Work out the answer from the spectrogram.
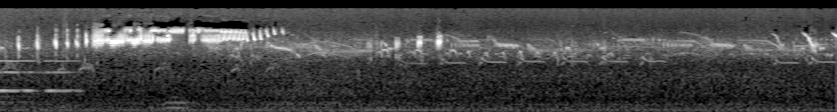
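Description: A songbird singing rapid, high trills and chirps in bursts, with the last chord of the backing music fading out at the start.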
